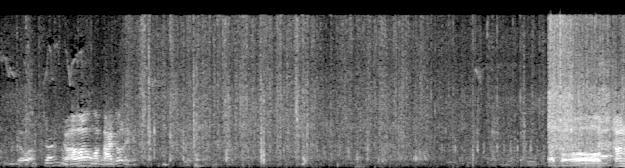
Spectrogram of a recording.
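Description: An elderly man talks nearby.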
